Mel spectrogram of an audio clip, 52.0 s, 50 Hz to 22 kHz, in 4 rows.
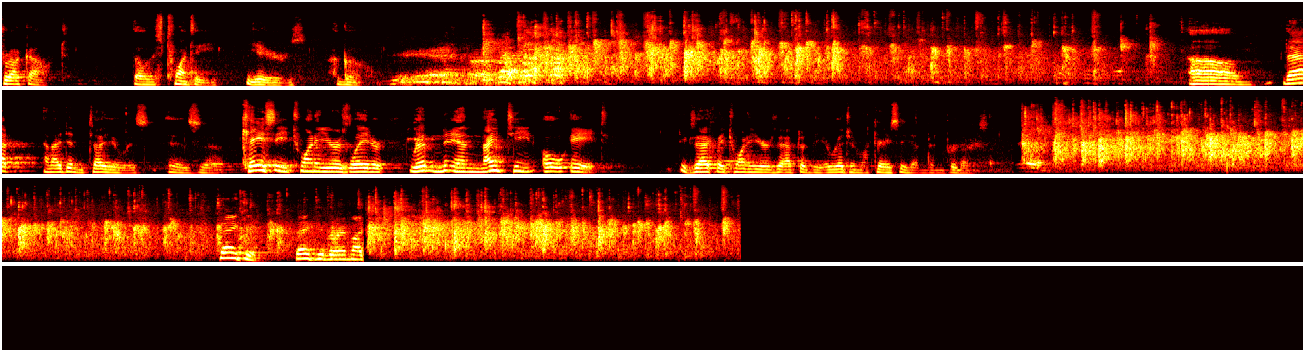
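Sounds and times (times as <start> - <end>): audience applauding: 4.8 - 11.8, 23.2 - 33.4.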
